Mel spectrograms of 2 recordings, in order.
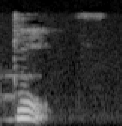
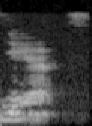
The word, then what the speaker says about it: Geats: Oh, the other thing he says is, we are geats. That's not how you pronounce that word. It's yats. We are geats.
